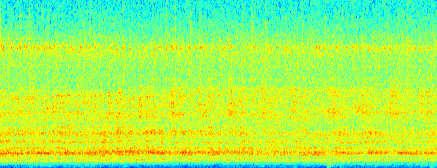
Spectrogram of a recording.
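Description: HO-scale model freight train of about sixty cars running around the layout: a steady running noise of many small metal wheels rolling on the rails.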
